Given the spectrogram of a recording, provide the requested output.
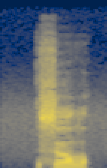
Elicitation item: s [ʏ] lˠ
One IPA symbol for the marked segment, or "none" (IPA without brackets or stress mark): ʏ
